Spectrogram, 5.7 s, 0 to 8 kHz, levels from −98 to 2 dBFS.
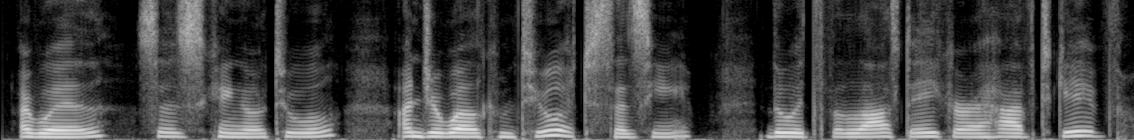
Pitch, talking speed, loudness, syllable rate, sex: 215 Hz, 220 wpm, -20 LUFS, 5.8 syllables/s, female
